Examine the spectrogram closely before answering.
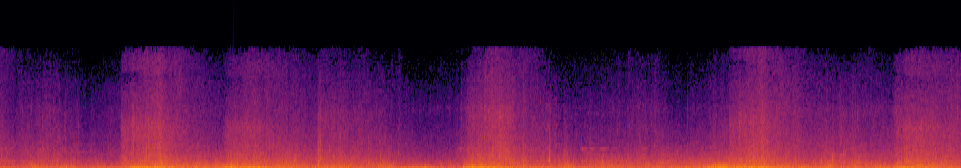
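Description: Heavy waves surge and crash in a roaring storm sea.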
